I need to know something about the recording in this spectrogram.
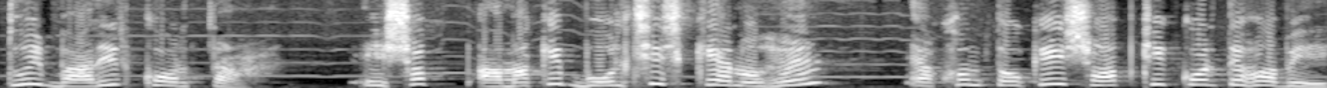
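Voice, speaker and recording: A woman's voice: very high voice, expressive, a little slow, fairly bright tone, soft background music, full character voice. A woman playing a firm, chiding older village mother in a cartoon story. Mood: reproachful. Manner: chiding, advising. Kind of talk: Bengali cartoon story acting.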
